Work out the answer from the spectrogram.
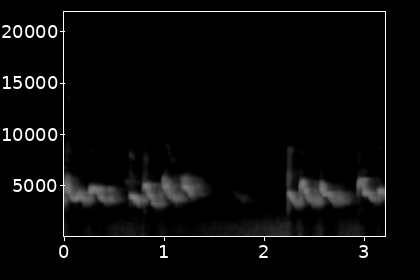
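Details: Oriental white-eye singing steadily, recorded 28 February 2022. Rapid high, sweet twittered notes pour out for about a second, fall briefly silent, then return as two more bright, downslurred bursts.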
